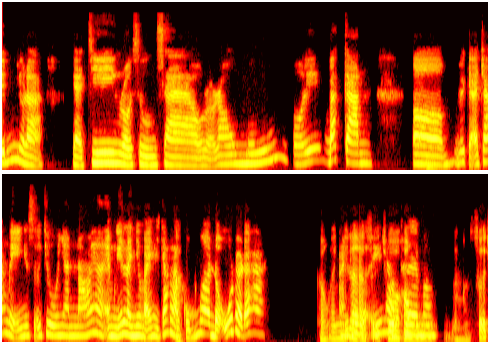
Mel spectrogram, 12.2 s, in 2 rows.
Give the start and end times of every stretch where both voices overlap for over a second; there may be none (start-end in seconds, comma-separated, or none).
10.2-11.5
